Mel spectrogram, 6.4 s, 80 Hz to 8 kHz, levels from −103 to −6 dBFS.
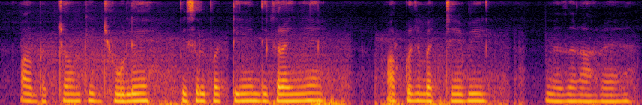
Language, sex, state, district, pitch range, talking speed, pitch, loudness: Hindi, female, Goa, North and South Goa, 190-200 Hz, 150 wpm, 195 Hz, -26 LUFS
